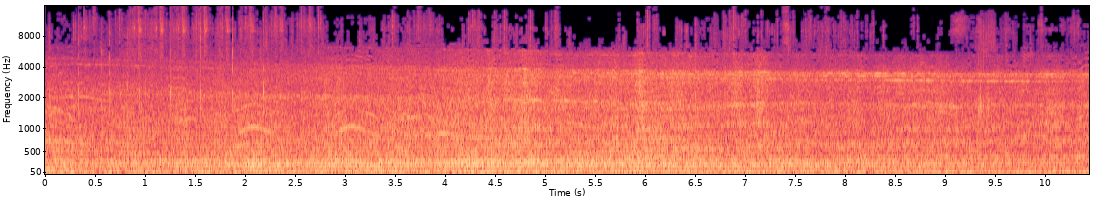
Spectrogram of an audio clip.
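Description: Jet roar of the Boeing 747 Shuttle Carrier Aircraft with Space Shuttle Endeavour mounted on its back, flying past overhead. The steady rumble swells to its loudest about four seconds in, then slowly fades.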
